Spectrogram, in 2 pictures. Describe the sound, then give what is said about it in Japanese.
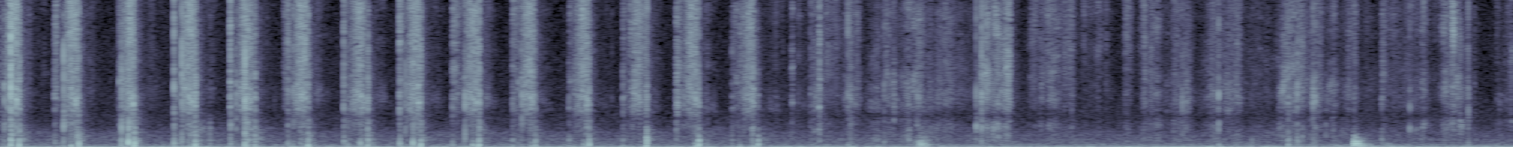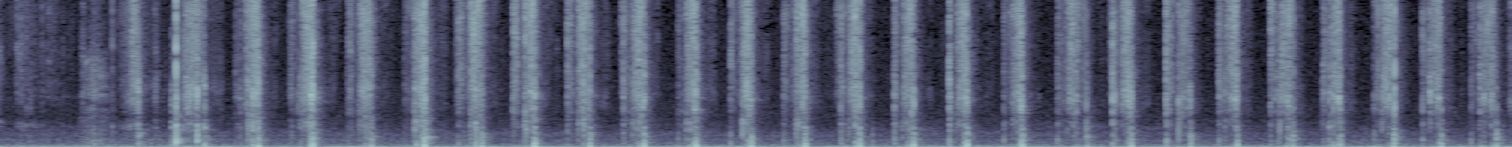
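Cards being shuffled for about twenty seconds before drawing cards for a reading, a steady run of quick, crisp flicks and riffles with no one speaking. “えー えー、では今日もカード引いてまいりましょう”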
